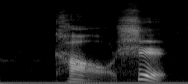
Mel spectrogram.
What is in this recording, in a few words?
"kaoshi", Chinese; 考 试; examination; noun / verb-object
